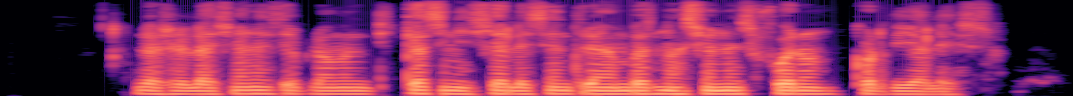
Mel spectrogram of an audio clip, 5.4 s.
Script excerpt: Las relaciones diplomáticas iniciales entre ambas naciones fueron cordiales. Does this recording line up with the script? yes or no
yes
